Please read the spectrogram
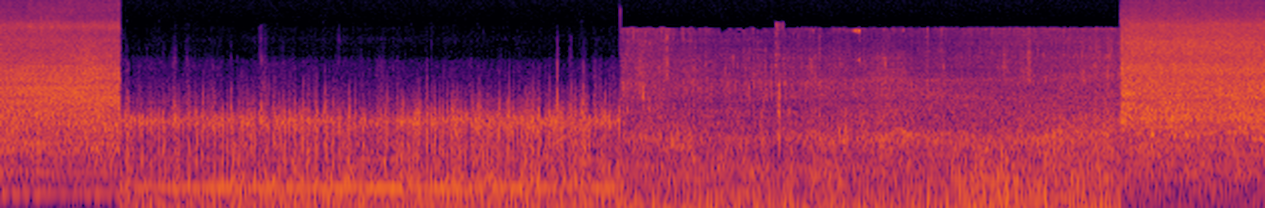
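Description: Small inflatable boat's engine running steadily under way on the water, with heavy wind rumble on the microphone. The sound changes abruptly about a second in and again around six seconds in.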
